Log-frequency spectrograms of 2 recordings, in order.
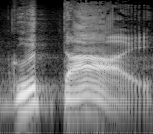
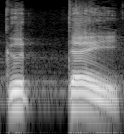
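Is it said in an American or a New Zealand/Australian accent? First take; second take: New Zealand/Australian; American. First: It is said in a New Zealand/Australian accent. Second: It is said in an American accent.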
